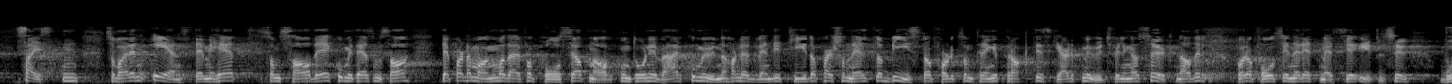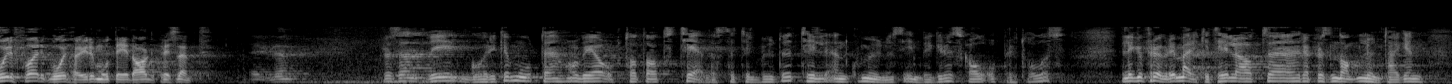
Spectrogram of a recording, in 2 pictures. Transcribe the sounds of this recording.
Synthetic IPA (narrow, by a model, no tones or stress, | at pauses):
sæɪst̪n̩ | sɔʋɑɾɛneːnst̪ɛmɪɦeːt̪ | sɔmsɑːd̪ɛkʰʊmɪt̪ʰeːsɔmsɑː | d̪̥ɛpɑʈəmɑŋːənmɔd̪æɾfɔɾpʰoːseːɑt̪nɑːʋkʰʊnt̪uːɳɪʋæːɾkʰʊmʉːnəɦɑɳœd̪ʋɛnd̪ɪt̪ʰiːd̪ɔpʰæʂʊnɛlt̪ʰɪlɔbiːst̪oːfɔlksɔmt̪ʰɾɛŋːəɾpʰɾɑkt̪ɪskjæɽpːmɛʉːt̪fʏlɪŋɑʋsøːknɑːd̪əɾfɔɾɔfoːsiːnəɾɛt̪ːmɛsɪəʔyːt̪əlsəɾʋʊɾfɔɾɡoːɾɦœʏɾəmuːt̪̚d̪ɛɪd̪ɑːɡpʰɾɛsɪd̪ɛnt̪ | pʰɾɛsɪd̪ɛnt̪ʋɪɡoːɾɪkːəmuːt̪̚d̪ɛɔʋɪhɑɾɔ̰pt̪ʰɑt̪ːɑt̪ʰːjḛːnəst̪ət̪ʰɪlbʉːd̪ət̪ʰɪlɛ̰nkʰʊmʉːnəsɪnːbʏɡəɾəskɑlɔpːɾɛt̪hɔlːəs | d̪̥ɛlɪɡəɾfɔɾøːʋɾɪmæɾkət̪ʰɪlɑt̪ɾɛpɾəsən̩t̪ɑnt̪n̩lʉnt̪ʰɑɪɡən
